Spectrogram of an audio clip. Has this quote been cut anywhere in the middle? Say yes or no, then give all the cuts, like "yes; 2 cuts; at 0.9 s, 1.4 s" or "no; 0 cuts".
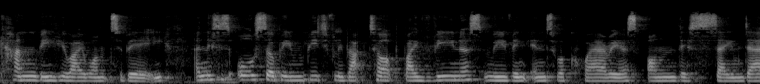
yes; 2 cuts; at 1.9 s, 3.0 s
